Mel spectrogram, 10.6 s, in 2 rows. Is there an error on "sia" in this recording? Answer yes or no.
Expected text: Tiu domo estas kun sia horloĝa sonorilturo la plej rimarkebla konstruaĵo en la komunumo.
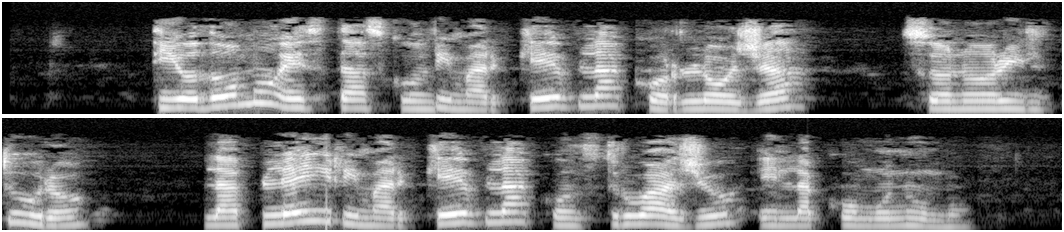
yes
